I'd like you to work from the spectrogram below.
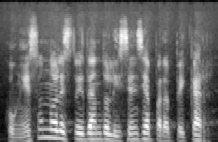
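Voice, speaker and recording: A man's voice: on the high side, expressive, fast, darkish tone. A male pastor preaching a sermon, often asking the congregation questions.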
